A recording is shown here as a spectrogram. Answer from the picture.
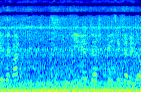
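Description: Car engine idling, a steady low hum heard from inside the cabin, with people talking over it.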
